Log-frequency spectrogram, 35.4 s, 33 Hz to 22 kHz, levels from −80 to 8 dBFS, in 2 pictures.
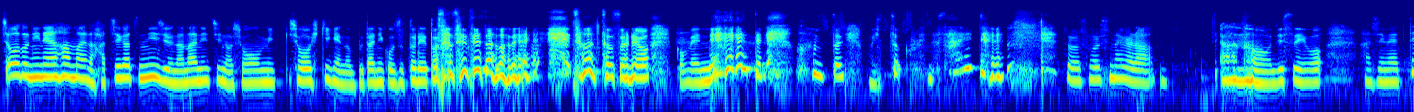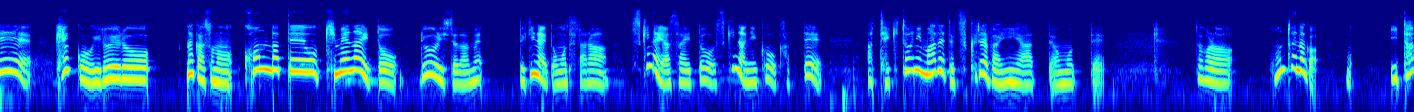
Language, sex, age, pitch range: Japanese, female, 20-39, 190-295 Hz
